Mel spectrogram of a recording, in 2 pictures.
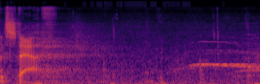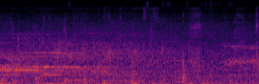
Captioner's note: crowd cheering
